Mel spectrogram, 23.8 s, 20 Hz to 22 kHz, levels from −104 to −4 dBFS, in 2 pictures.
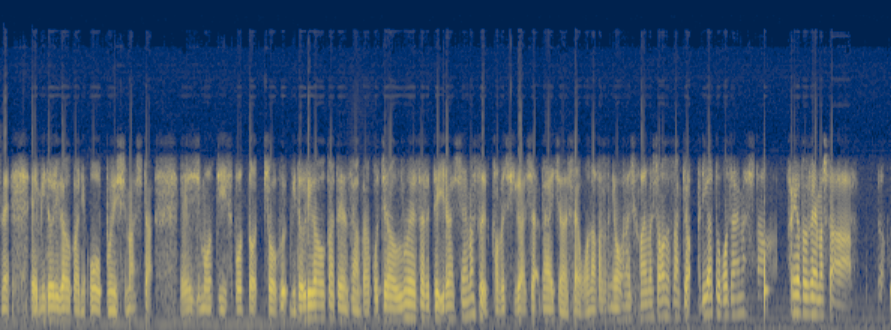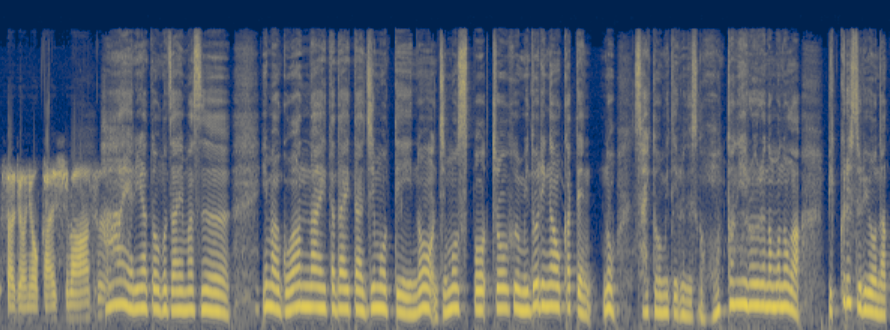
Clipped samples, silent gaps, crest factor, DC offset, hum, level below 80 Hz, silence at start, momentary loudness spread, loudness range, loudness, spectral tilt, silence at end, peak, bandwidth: under 0.1%; none; 14 dB; under 0.1%; none; -60 dBFS; 0 s; 7 LU; 4 LU; -23 LUFS; -5 dB/octave; 0.05 s; -10 dBFS; 16.5 kHz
